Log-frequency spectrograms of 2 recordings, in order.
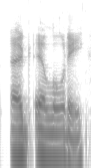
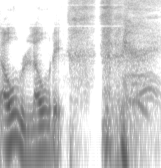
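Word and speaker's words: Elordi: very much just about Oscar Isaac and Jacob Lordy. Like so really they're just it's pronounced Jacob. Oh Lordy.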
